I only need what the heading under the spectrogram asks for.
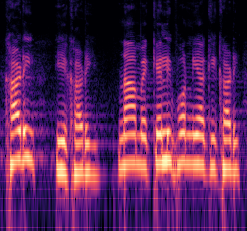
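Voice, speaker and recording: A man with a Rajasthani Hindi accent teaching geography to a class, playful and quizzing students with drawn-out repetitions. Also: high-pitched, fairly even intonation. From India. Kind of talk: classroom lecture.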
